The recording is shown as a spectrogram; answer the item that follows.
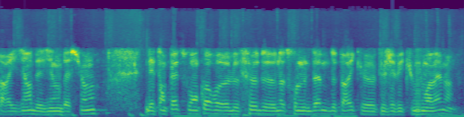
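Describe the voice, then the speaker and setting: A man's medium-pitched voice moves at a moderate pace in a monotone, flat intonation, with noticeable background noise behind it. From Lorraine, France. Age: 30s. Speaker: firefighter officer and author. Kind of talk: radio interview. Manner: hesitant with fillers.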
